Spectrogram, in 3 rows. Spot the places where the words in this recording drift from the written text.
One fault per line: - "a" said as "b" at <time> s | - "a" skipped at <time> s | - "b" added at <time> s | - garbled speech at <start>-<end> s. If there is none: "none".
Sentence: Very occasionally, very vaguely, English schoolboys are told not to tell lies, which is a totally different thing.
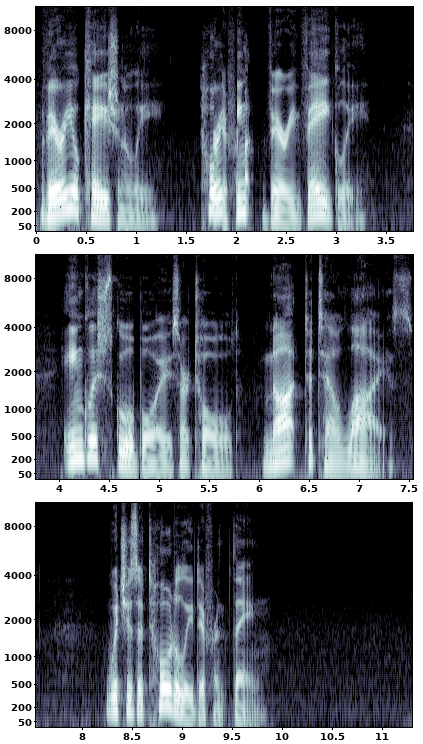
- garbled speech at 1.6-2.2 s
